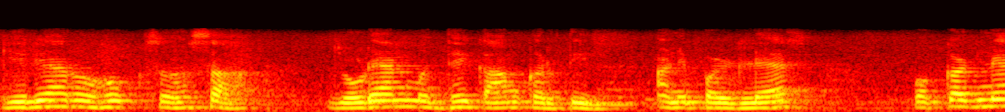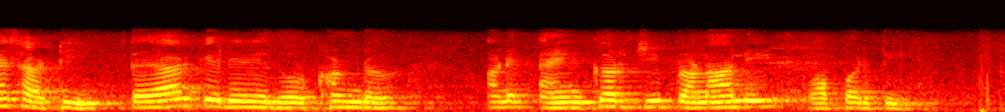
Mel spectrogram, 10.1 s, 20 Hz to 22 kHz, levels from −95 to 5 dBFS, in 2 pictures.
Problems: constant background noise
